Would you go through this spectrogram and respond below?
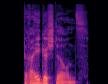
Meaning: genitive singular of Dreigestirn
- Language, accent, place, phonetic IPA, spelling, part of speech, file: German, Germany, Berlin, [ˈdʁaɪ̯ɡəˌʃtɪʁns], Dreigestirns, noun, De-Dreigestirns.ogg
